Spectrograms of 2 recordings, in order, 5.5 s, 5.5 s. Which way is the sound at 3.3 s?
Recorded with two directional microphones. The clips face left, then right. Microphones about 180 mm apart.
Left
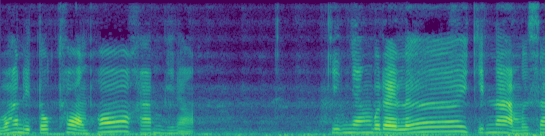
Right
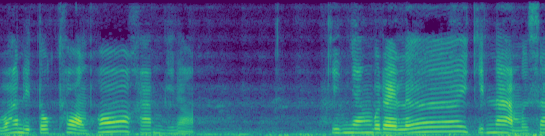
15° right (ahead or behind).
